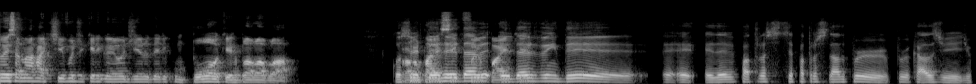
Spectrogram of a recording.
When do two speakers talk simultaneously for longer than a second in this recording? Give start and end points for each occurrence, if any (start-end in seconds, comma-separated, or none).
4.0-5.4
